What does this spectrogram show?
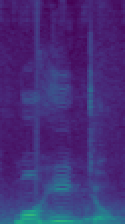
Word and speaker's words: mojito: It's not mojito. The spelling is this, but the pronunciation is mojito.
